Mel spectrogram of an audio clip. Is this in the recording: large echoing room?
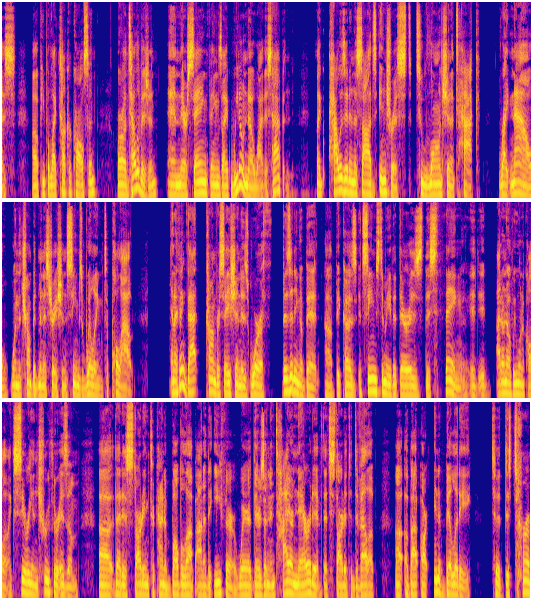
no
